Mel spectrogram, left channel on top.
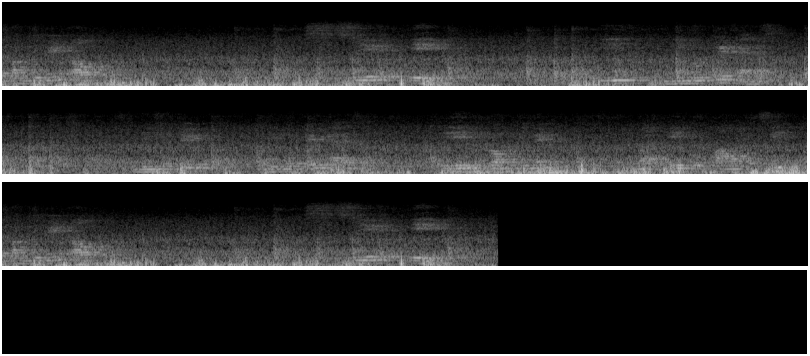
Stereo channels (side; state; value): right; drops out; at 5.0 s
